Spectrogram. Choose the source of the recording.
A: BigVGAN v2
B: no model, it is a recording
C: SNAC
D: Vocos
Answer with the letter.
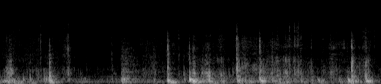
B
